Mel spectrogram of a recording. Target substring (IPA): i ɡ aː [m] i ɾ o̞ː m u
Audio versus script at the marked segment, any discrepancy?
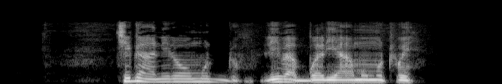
yes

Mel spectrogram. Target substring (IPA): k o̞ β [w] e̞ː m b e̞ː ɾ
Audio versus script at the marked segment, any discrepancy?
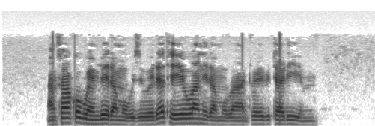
no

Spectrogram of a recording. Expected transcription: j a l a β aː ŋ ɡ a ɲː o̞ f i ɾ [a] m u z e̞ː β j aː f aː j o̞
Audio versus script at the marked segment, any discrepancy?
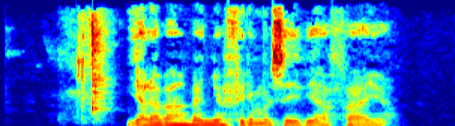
yes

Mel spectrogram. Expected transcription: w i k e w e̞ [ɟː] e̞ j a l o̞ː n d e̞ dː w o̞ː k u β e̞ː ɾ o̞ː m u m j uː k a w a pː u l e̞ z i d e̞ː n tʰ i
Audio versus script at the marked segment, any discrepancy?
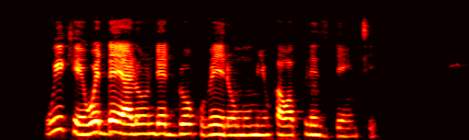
yes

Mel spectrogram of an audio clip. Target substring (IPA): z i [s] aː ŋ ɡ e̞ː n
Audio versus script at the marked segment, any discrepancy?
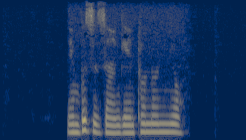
yes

